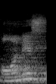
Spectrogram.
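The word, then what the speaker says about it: honest: मां अब हम इस ऑनेस्ट मां से पहले मेंस ए का उसे करेंगे और और का उसे करेंगे ऑनेस्ट यह चीज से शुरू हुआ है लेकिन आगे म्यूट है साइलेंट है और जो साउंड ए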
